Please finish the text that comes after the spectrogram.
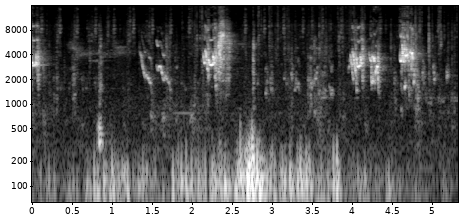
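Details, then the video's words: Budgies chirping and squeaking in quick high bursts, with several sharp chirps near the end, over low background noise and a brief murmur. "Budgies parrot chirping sounds"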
